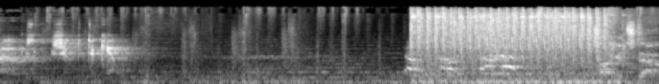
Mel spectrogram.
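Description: Guards open fire in Dreamfall Chapters: a scene of clanking and a voice gives way to a sudden burst of loud, sustained gunfire that fills the last few seconds.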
